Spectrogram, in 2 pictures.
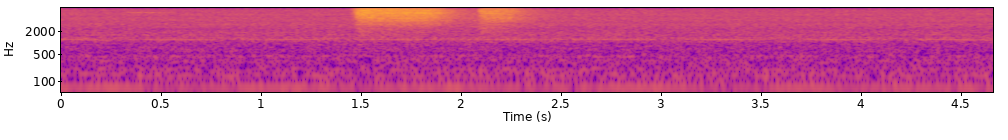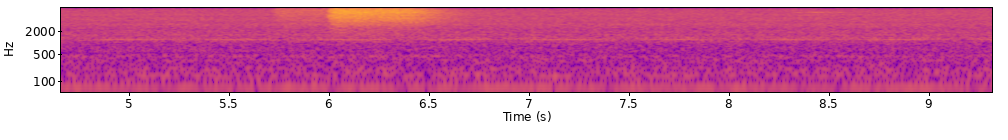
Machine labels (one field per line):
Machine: fan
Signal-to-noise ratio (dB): -6 dB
